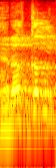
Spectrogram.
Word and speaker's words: ہرقل: جب ہرقل بادشاہ نے، جس کا تلفظ ہرقل کیا جاتا ہے اور اس پر ہم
